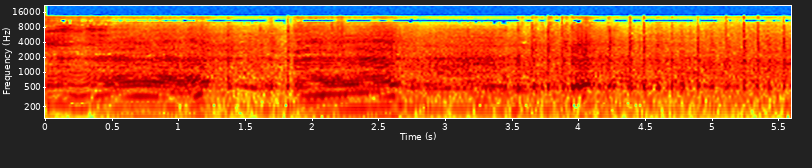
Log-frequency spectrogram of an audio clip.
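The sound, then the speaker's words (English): A Vespa motor scooter engine buzzes loudly on a New York street, its high whiny pitch revving up and down twice before settling into a rougher, sputtering drone with street noise. “And whether you love it or find it unbelievably annoying, that is the distinct waspy buzz of a Vespa motor scooter.”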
